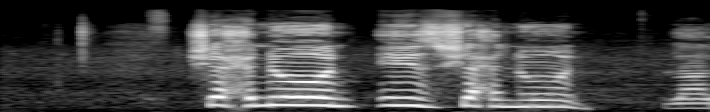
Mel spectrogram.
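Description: A young man talks excitedly close to a microphone.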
